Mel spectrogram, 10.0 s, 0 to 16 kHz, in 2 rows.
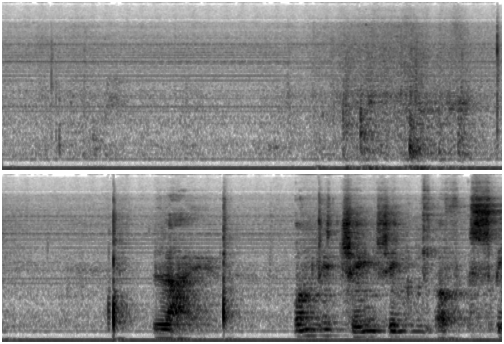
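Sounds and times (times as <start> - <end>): room hiss: 0.0 - 10.0
shoes scuffing on wooden floor: 3.1 - 4.8.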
